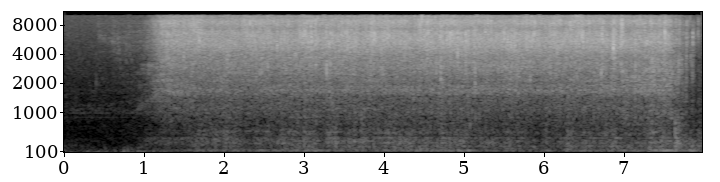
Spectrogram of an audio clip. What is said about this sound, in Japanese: 炊いたご飯は、ザルに入れて、さっと水洗いします。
